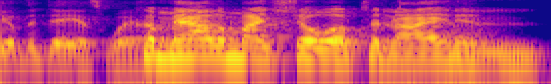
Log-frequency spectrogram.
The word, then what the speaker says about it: Kamala: It's Kamala. I keep thinking it's Pamela. We say it wrong.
